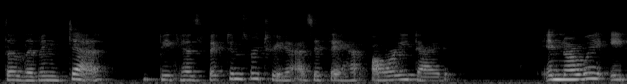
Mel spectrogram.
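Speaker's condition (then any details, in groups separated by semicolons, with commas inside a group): No condition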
